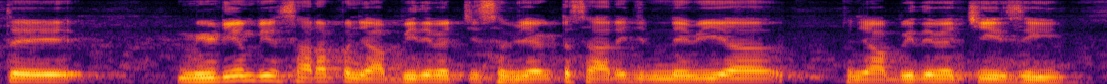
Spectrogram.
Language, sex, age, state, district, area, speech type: Punjabi, male, 18-30, Punjab, Kapurthala, rural, spontaneous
